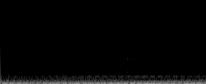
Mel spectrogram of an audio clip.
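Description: Acousmatic electroacoustic tape music: a dense, low rumbling drone with a rapid flutter running through it, and a few steady higher tones held above it.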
